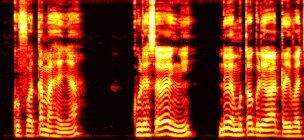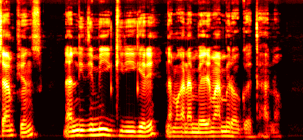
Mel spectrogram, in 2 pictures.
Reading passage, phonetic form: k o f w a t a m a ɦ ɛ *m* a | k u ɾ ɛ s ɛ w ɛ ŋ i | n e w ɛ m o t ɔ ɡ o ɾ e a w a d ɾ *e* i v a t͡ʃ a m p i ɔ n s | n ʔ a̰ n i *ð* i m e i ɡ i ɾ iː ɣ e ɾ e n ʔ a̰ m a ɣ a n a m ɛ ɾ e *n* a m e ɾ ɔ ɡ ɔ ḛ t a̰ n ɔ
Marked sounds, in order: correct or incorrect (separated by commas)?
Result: incorrect, incorrect, correct, incorrect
